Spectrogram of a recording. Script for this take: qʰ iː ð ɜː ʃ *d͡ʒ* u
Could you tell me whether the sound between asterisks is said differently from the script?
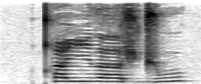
no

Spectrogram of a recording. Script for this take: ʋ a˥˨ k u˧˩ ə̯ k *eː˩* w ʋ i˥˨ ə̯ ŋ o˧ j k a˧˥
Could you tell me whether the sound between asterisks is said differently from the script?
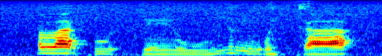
no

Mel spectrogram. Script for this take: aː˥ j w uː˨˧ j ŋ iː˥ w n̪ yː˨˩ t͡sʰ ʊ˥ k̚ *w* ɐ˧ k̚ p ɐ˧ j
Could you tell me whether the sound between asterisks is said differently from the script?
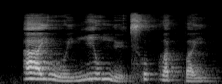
no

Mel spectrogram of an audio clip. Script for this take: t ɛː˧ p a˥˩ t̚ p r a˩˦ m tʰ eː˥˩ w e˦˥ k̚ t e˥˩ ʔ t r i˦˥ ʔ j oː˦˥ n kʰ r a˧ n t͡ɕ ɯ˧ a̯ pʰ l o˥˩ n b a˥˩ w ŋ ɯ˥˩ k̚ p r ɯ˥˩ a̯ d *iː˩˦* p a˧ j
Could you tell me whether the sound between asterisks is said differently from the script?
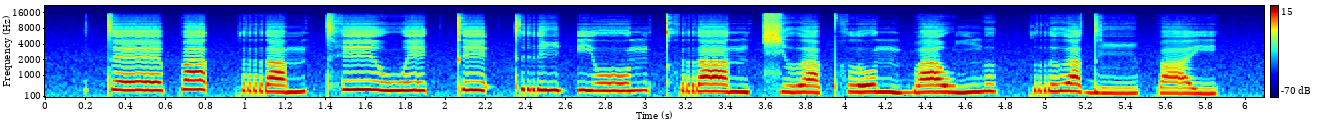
no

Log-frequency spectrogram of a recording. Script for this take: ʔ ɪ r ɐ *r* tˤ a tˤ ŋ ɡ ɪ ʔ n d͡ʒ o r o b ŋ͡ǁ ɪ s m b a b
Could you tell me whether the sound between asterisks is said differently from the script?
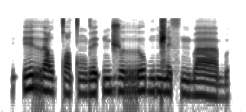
yes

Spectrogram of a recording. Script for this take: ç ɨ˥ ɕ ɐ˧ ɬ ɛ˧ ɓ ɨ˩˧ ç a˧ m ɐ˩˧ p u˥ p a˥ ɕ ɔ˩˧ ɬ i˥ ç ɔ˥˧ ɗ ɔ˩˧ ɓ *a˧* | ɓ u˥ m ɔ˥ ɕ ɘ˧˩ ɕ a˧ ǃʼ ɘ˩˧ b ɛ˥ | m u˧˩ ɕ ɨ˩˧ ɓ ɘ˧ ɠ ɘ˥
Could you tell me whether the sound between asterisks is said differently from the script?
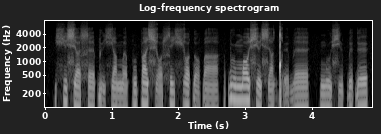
no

